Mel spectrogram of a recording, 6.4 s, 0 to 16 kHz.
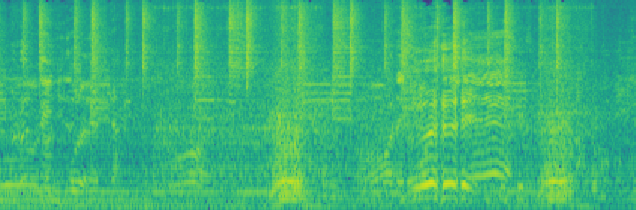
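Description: McLaren 720S's 4.0-litre twin-turbo V8 idling steadily in neutral just after being started, under voices and laughter.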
